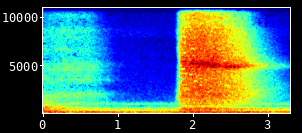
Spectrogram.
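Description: A single long exhale through the mouth during a core exercise, a close breathy hiss that swells suddenly midway and tapers off, with quiet room noise before it.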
